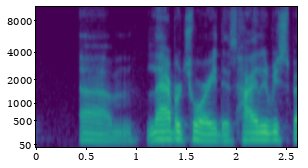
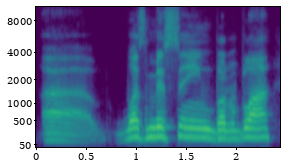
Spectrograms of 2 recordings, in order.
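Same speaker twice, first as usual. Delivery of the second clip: ordinary delivery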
